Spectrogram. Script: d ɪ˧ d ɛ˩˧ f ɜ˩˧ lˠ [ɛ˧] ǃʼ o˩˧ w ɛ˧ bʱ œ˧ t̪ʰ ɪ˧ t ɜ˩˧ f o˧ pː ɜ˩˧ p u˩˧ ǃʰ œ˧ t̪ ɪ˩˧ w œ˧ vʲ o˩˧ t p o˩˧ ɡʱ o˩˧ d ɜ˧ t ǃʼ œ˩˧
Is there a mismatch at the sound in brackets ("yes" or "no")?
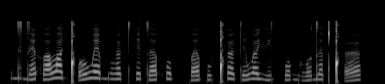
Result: no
